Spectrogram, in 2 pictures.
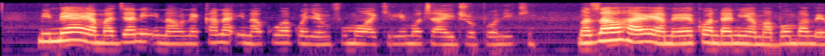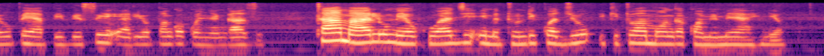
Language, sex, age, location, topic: Swahili, female, 18-24, Nairobi, agriculture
